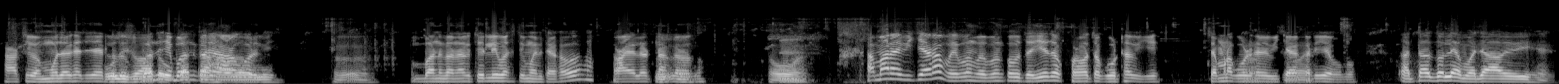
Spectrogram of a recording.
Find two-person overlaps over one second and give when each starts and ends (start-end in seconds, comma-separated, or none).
1.0-2.7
